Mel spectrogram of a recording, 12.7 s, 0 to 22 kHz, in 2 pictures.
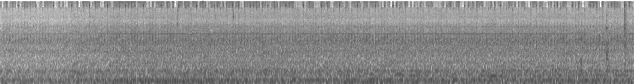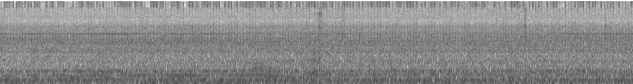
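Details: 2014 Infiniti Q50 with P0340 code, intake valve timing PID bank 1 reading -17, previously crank-no-start, camshaft sensor replaced: engine idles with an uneven, lumpy beat and no steady rhythm, pointing to incorrect cam timing.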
